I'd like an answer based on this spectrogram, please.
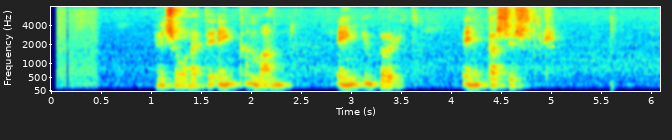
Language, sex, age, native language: Icelandic, female, 50-59, Icelandic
